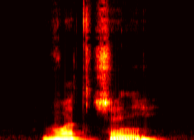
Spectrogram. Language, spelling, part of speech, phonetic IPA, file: Polish, władczyni, noun, [vwaṭˈt͡ʃɨ̃ɲi], LL-Q809 (pol)-władczyni.wav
